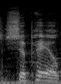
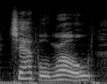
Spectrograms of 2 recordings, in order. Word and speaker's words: Chappell: name of Chapel rone I would always say her name was Chappelle cuz it looks like Dave Chappelle but Chapel R who had just walked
